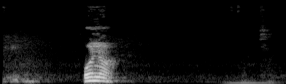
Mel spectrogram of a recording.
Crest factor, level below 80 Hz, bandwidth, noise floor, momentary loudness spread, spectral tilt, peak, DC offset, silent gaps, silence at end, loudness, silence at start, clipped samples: 20 dB; -50 dBFS; 16.5 kHz; -62 dBFS; 24 LU; -8.5 dB/octave; -2 dBFS; under 0.1%; none; 1.7 s; -15 LUFS; 0.15 s; under 0.1%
